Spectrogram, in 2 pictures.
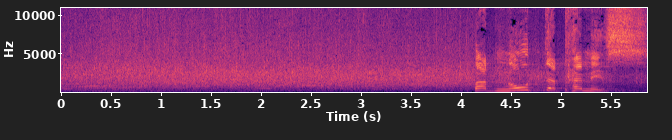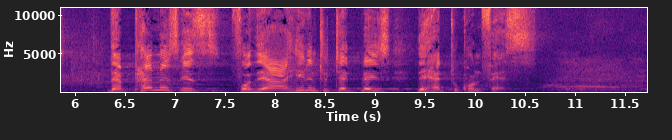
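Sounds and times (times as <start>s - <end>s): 
audience applause: 0.0s - 6.4s
speech: 4.1s - 10.6s.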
